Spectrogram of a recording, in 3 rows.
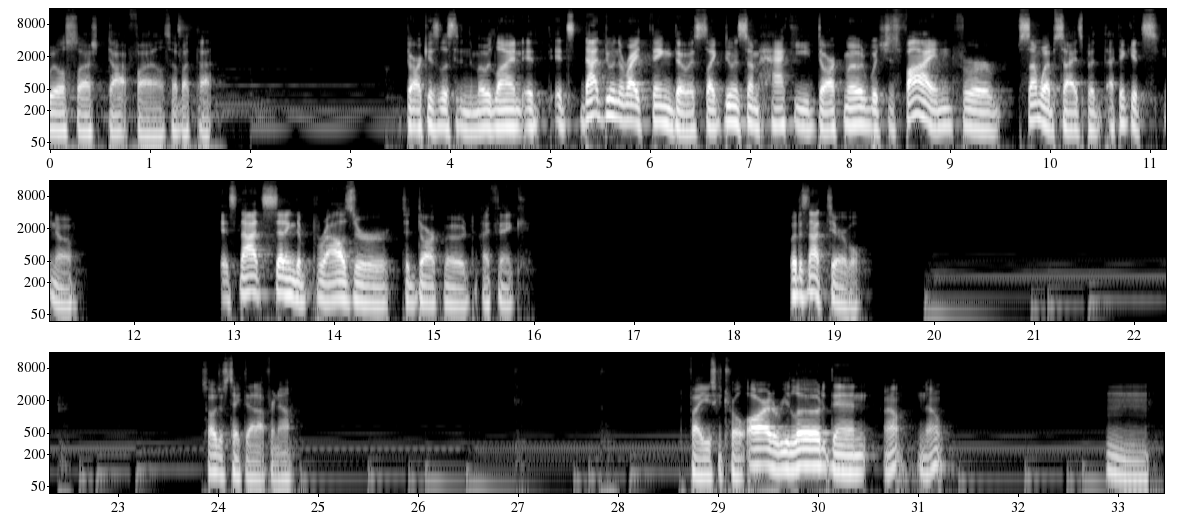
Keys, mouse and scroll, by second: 18.2 Escape, 19.1 Escape, 19.2 Escape, 19.8 k, 20.1 k, 21.8-24.8 typing, 25.1 ctrl+s, 25.3 Escape, 25.4 Escape, 33.1 Escape.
